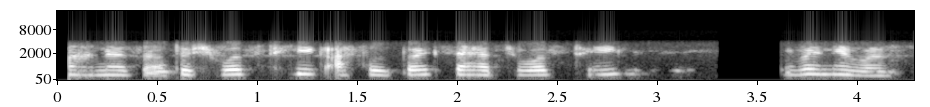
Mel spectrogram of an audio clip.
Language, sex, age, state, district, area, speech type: Kashmiri, female, 60+, Jammu and Kashmir, Srinagar, urban, conversation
